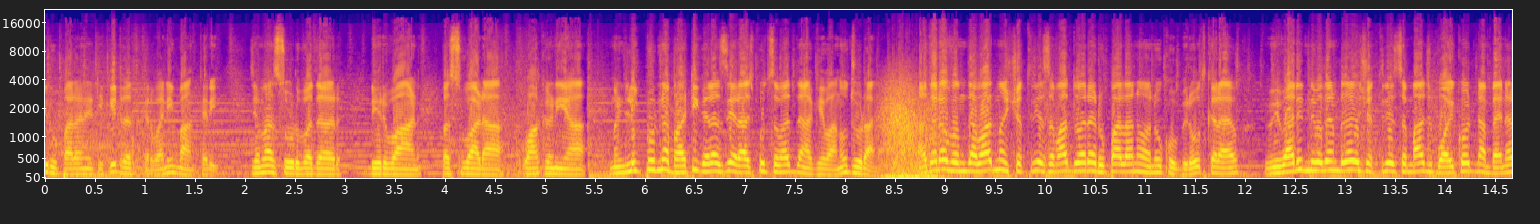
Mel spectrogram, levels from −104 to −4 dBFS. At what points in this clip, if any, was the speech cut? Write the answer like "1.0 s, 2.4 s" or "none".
9.5 s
